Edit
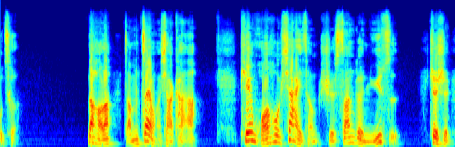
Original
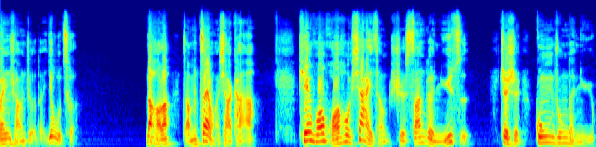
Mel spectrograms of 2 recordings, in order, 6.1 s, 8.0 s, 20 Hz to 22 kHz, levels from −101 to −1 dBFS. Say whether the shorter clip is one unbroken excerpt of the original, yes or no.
no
